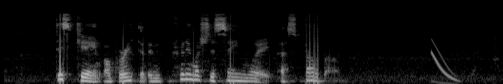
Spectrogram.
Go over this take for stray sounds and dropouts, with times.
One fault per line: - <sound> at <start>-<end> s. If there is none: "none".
- chirp at 4.3-4.6 s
